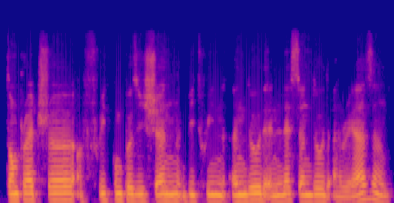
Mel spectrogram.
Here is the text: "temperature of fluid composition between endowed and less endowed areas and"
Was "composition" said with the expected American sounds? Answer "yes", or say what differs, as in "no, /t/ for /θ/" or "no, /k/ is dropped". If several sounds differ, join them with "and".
no, /m/ is dropped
